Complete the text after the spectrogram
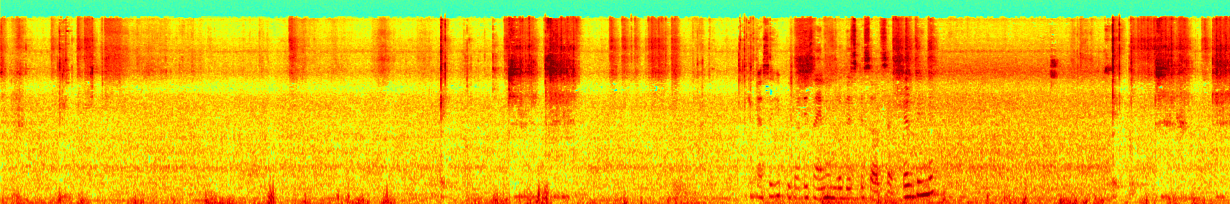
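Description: A sewing machine runs with a fast, rattling whir.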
